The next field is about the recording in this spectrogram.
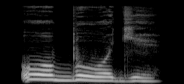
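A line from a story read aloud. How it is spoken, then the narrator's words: Breathed out. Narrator (Russian): выдохнула я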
